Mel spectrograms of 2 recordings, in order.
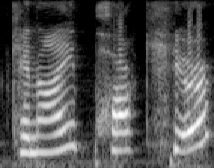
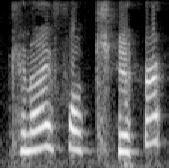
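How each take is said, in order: First: Park begins with a P sound. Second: Park begins with an F sound. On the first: The speaker calls it right. "영어로 하자면 Can I park here? 이렇게 해야 되잖아요" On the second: The speaker calls it wrong. "이렇게 발음을 하셔서 경찰에 연행이 됐다"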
